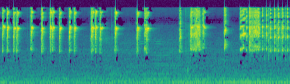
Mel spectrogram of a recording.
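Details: Chirping from lovebirds kept in a mini zoo, morning: quick series of shrill, clipped high notes, a few harsher rasping bursts, ending in a fast, dense chatter.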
